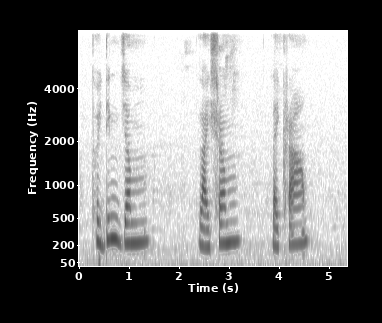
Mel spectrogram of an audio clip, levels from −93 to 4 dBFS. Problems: none marked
